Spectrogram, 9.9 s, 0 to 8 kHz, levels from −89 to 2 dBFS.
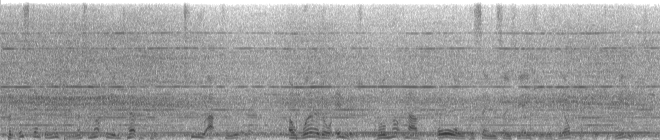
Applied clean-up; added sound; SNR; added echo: none; Domestic sounds, home sounds; -1 dB; none.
